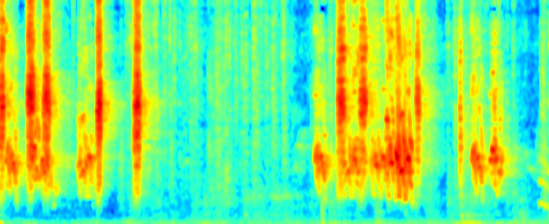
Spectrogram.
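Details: Australian budgie chirping loudly and clearly: a run of sharp, high chirps, a pause, then a denser burst of twittering notes in a quiet, small room.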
